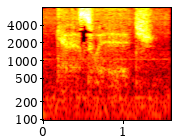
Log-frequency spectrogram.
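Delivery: very quiet, hushed, breathy whisper, barely voiced. Showing how an earlier line was said: whispered. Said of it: "I was whispering. ... Like that".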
